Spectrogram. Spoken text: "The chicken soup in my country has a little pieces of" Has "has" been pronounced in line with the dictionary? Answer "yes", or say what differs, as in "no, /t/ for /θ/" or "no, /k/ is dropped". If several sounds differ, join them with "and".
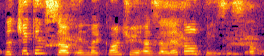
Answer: yes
